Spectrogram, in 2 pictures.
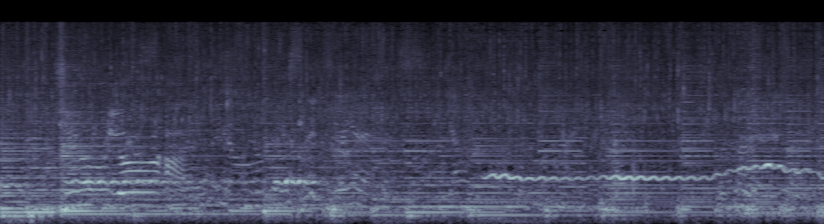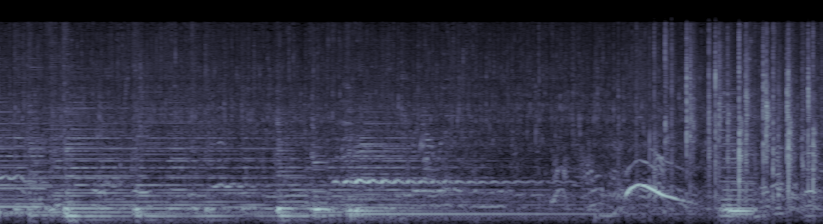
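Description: Musical saw bowed with a wide, even vibrato, its singing tone wavering and sliding up and down over strummed acoustic guitar chords. Near the end the playing stops, the saw slides down in pitch once, and a few people start clapping.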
